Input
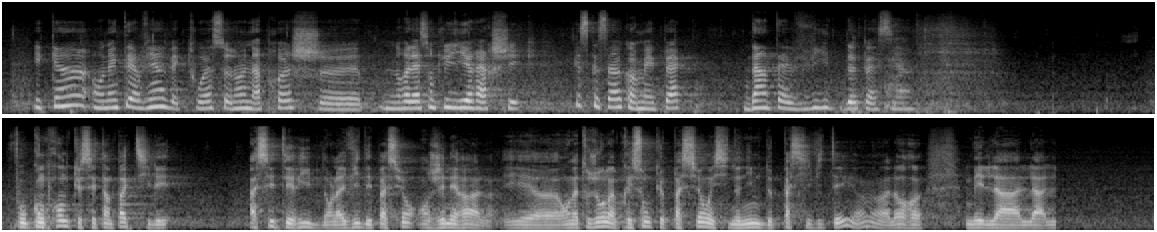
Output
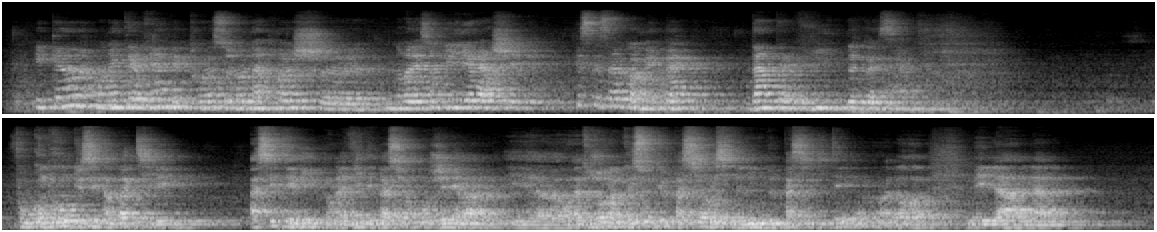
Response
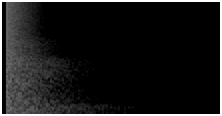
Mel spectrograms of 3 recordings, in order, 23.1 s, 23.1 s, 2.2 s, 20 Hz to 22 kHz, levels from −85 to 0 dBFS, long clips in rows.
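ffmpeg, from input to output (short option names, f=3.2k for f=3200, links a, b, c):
-filter_complex "[0:a]asettb=1/sr,asplit=3[a][b][c];[a]atrim=end=4.034[d];[b]atrim=start=4.03:end=6.17,asetpts=PTS-STARTPTS,afade=t=in:d=0.004:c=qsin,afade=t=out:st=2.136:d=0.004:c=qsin,lowshelf=f=280:g=-9.5[e];[c]atrim=start=6.166[f];[d][e]acrossfade=d=0.004:c1=hsin:c2=qsin[g];[g][f]acrossfade=d=0.004:c1=qsin:c2=hsin[h];[1:a]atrim=start_sample=2205[i];[h][i]afir=irnorm=-1:irlink=0"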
